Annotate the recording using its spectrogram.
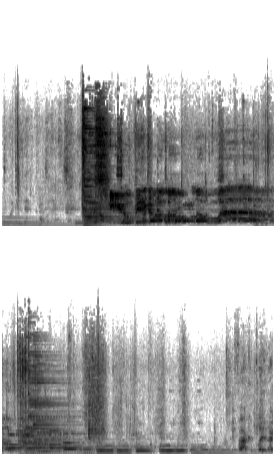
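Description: Live acoustic and electric guitar duo playing. About a second and a half in, a loud strummed chord comes in under a sung voice holding wavering notes with vibrato, followed by a picked guitar line of stepping single notes.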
